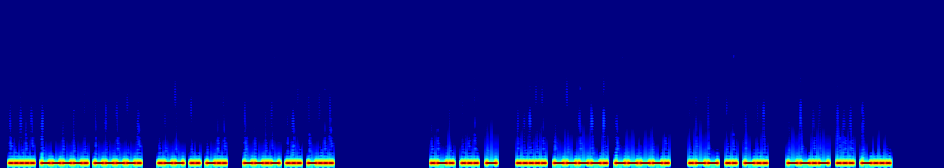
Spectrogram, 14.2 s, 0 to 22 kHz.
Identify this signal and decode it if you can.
Morse code, heard as a keyed tone, about 29 wpm, 700 Hz. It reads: 599 WID QSB RST 599 WID QSB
